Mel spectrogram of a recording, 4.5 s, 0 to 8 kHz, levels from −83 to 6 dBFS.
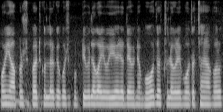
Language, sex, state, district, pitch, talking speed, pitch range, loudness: Hindi, male, Haryana, Rohtak, 140 Hz, 310 wpm, 135-140 Hz, -17 LUFS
